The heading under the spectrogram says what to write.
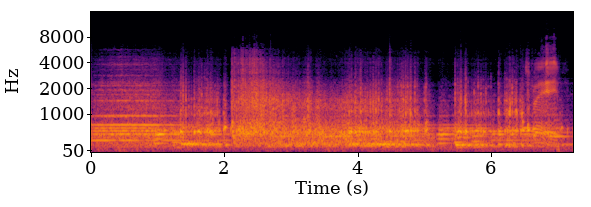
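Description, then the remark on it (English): A long, guttural burp recorded by Foley and looped into a steady, throbbing drone as the comical motor sound of the pink submarine in Blake Edwards' film Operation Petticoat, repeating continuously like a chugging engine. It stays loud throughout, with no talking over it. “And so when Blake Edwards needed a comical motor sound for the pink submarine in Operation Petticoat, Foley supplied the main sound element by recording a big burp and then looping it.”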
